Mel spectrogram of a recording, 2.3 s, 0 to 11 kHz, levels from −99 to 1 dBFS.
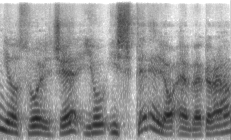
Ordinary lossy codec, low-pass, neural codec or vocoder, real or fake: Opus, 64 kbps; 9.9 kHz; codec, 16 kHz in and 24 kHz out, 0.6 kbps, FocalCodec, streaming, 4096 codes; fake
